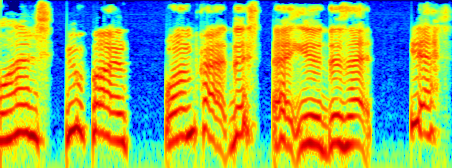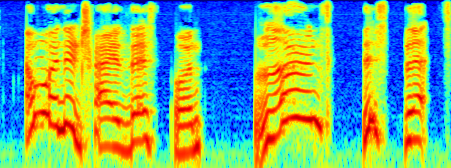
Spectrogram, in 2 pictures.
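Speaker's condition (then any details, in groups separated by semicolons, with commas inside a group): Cerebral palsy; present from birth; uses AAC device when speech muscles tire; hard to understand, speaking tires muscles, high effort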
